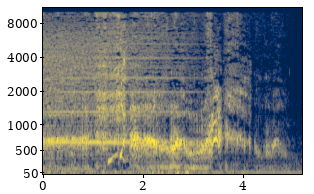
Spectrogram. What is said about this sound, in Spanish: Se enloqueció el perrito, ¿eh? Se enloqueció. Y un perro jodido porque muerde la pierna del que va último.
